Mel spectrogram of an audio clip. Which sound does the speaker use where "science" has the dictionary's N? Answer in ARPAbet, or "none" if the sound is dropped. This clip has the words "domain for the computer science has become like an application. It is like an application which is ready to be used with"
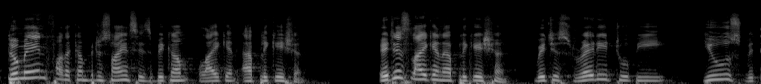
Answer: N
